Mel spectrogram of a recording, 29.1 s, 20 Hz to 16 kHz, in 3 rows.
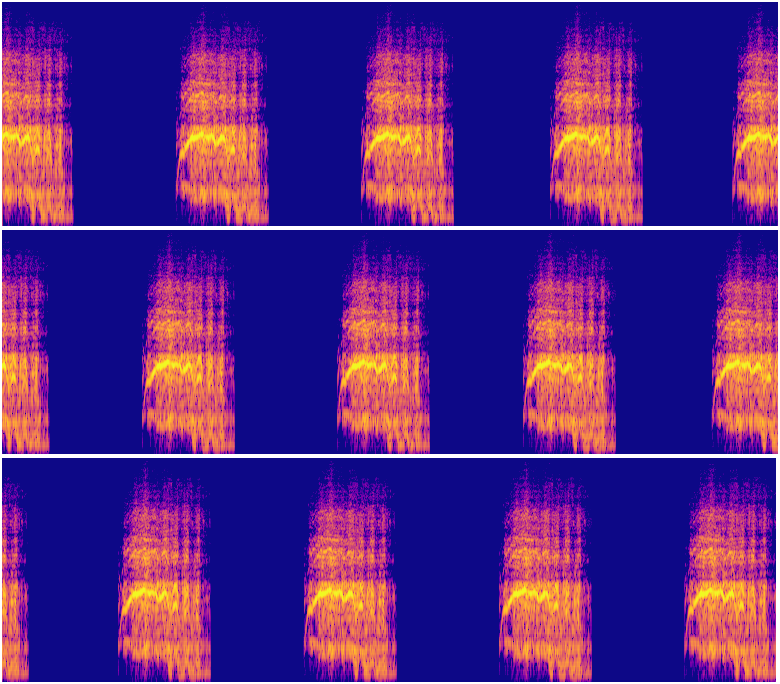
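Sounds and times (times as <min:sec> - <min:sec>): horse whinnying: 0:00.0 - 0:00.9, 0:02.2 - 0:03.4, 0:04.5 - 0:05.7, 0:06.8 - 0:08.0, 0:09.1 - 0:10.3, 0:11.4 - 0:12.6, 0:13.9 - 0:15.1, 0:16.2 - 0:17.4, 0:18.6 - 0:19.8, 0:20.8 - 0:22.0, 0:23.2 - 0:24.4, 0:25.6 - 0:26.8, 0:27.9 - 0:29.0.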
